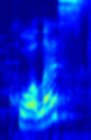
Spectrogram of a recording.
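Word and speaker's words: колос: And I decided to Google the word kolos, which is a Russian word for wheat, because I feel like kolos sounds very similar to colossus.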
